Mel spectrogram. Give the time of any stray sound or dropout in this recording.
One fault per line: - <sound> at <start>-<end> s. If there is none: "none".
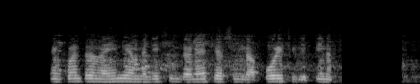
none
